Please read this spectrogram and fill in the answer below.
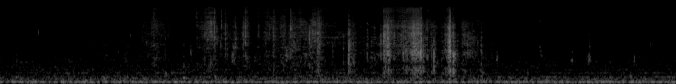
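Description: Paper napkin rustling and crinkling as it is pressed against the mouth, in a run of short bursts loudest about four seconds in, over a faint steady low hum.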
